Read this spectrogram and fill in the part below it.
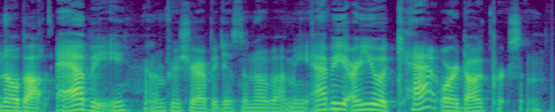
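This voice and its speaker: Very fast and full of vocal fry, a man talks with an American accent. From Utah. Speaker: podcast co-host. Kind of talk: casual chat.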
